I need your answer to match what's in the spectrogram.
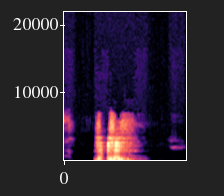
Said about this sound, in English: No, I was trying to clear my throat as well, so I think I decided to stop just because I was getting a bit croaky.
